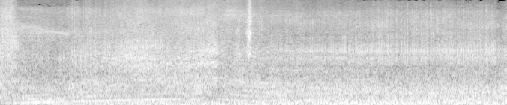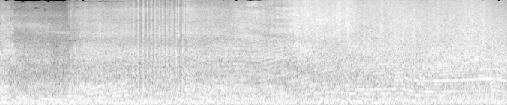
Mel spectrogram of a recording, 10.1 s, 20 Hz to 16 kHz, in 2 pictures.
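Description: A 9th-generation Honda Civic's engine at full throttle down a drag strip. Its pitch climbs through each gear and drops at the shifts, about two and six seconds in, with wind and road noise growing towards the end.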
